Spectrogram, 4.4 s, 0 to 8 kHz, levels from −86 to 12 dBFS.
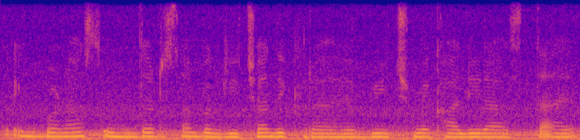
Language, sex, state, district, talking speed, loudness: Hindi, female, Bihar, Araria, 165 wpm, -15 LUFS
